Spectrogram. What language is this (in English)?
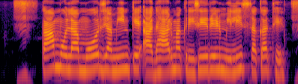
Chhattisgarhi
